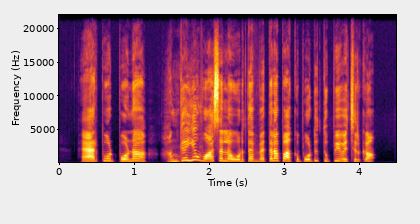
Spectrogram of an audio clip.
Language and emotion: Tamil, disgusted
